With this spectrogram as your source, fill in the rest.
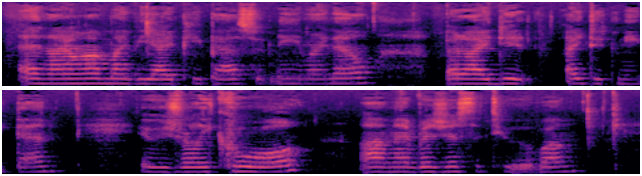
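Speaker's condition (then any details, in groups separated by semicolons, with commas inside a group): Cerebral palsy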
